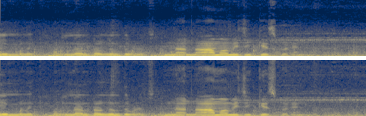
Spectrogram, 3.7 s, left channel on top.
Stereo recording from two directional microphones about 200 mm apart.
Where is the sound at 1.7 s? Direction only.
15° right (ahead or behind).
